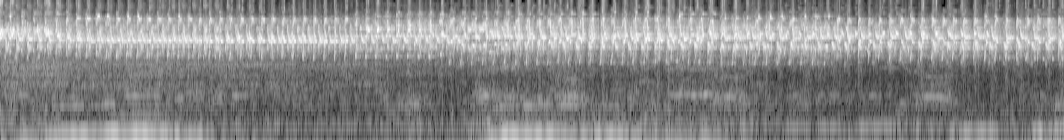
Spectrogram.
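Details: A lovebird's long ngekek chatter, a simulation recording for training other lovebirds, runs unbroken as a piercing, fast-pulsed buzzy trill for over ten seconds, over soft low humming tones in the background.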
